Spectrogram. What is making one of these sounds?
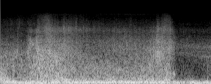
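A parachute canopy flutters and flaps in the wind.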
